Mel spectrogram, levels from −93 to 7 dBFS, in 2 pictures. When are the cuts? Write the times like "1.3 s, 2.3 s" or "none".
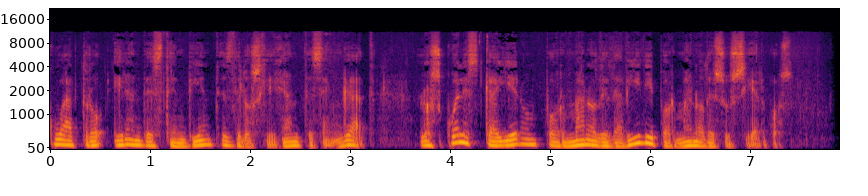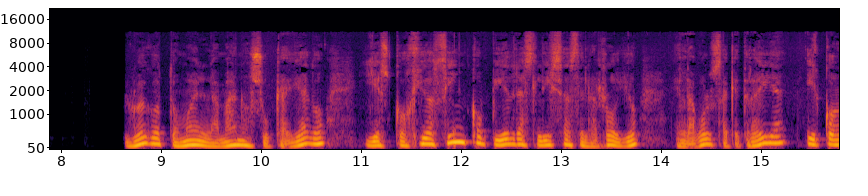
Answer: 8.4 s, 14.1 s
